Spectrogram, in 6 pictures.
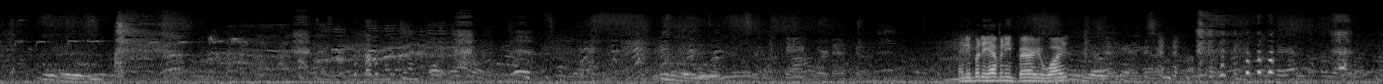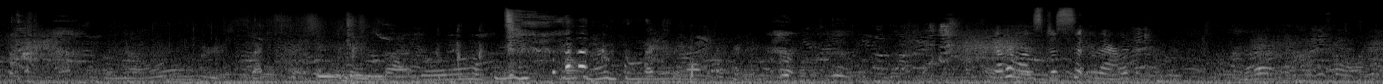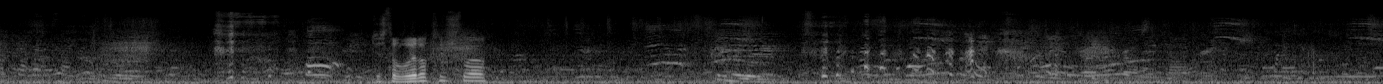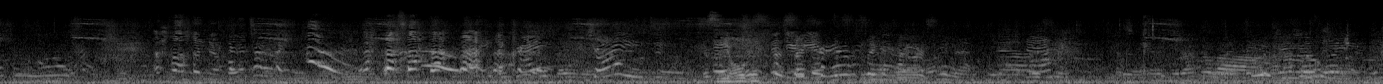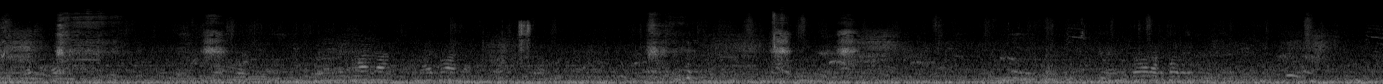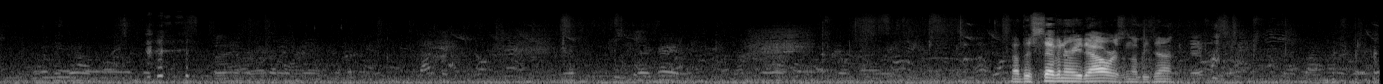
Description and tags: Walking through the Miami Metro Zoo with Olympus DS-40 and Sony ECMDS70P. Two giant turtles making sweet love.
